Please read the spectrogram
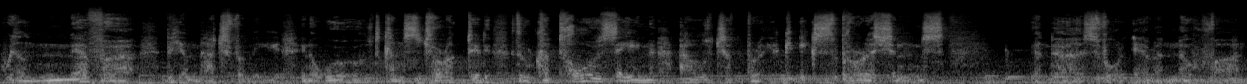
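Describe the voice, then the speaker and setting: Slow, deep-voiced calculating villain. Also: male voice. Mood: smug, calm. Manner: slow, deliberate, formal, condescending. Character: cold calculating male villain, scholarly schemer, menacingly polite. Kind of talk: theatrical game dialogue.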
